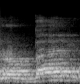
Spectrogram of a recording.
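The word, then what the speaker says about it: رباني: di tengahnya ada Ali jadi kalau kita melihat tulisan Rabbani dalam bahasa Arab kita bisa membacanya Ra bbani ada Alif di akhir oleh Nun dan ya maka berarti Eropa ini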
